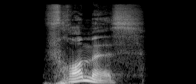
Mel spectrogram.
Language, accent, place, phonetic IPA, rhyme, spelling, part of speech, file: German, Germany, Berlin, [ˈfʁɔməs], -ɔməs, frommes, adjective, De-frommes.ogg
- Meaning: strong/mixed nominative/accusative neuter singular of fromm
